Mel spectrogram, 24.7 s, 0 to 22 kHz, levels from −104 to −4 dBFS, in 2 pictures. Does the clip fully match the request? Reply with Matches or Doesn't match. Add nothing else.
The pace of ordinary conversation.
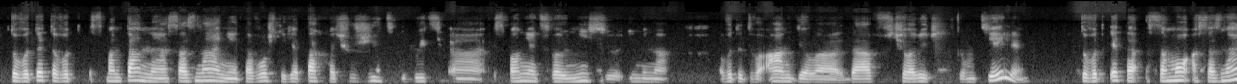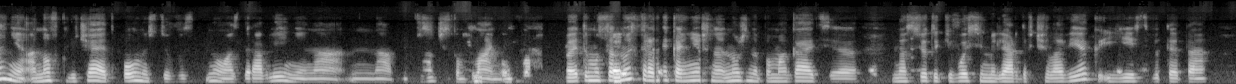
Matches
